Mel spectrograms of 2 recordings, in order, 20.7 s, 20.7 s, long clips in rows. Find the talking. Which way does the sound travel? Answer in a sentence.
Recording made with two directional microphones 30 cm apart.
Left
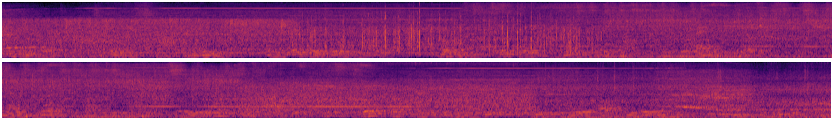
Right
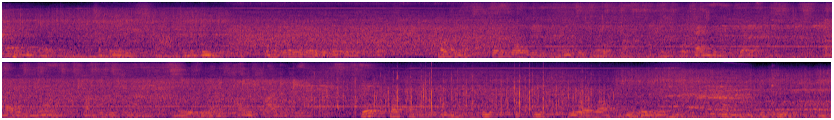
You can hear the talking stay put.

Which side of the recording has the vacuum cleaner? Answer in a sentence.
In this clip you hear the vacuum cleaner on the right.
